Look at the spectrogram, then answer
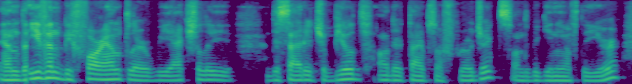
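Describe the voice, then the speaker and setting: A man with a Brazilian accent speaks at a medium pitch in a dark, mellow tone with ordinary pitch variation, on a very clean recording with a silent background and a dry, close sound with no echo. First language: Portuguese. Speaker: startup co-founder. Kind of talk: podcast interview. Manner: hesitant, with false starts.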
